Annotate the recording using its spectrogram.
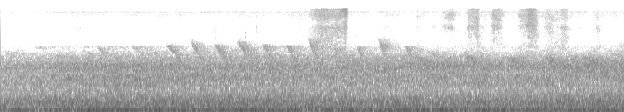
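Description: Outdoor background with a steady low hum, and a run of quick falling chirps between about two and four seconds in, with a few faint clicks.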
